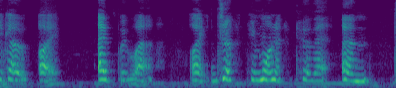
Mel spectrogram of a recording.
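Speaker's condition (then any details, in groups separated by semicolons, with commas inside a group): Cerebral palsy; not quadriplegic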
